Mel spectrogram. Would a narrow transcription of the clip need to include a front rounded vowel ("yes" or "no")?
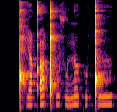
no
